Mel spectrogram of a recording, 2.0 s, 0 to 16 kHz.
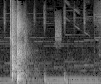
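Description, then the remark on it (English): A compound bow set at 29 inches draw length, 72 pounds and 90% let-off fires a 687-grain arrow at 240 feet per second with one sharp, loud thwack, followed by a quick fading rattle and a low steady hum in an otherwise quiet space. “And now our big arrow, the 687 grain arrow.”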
